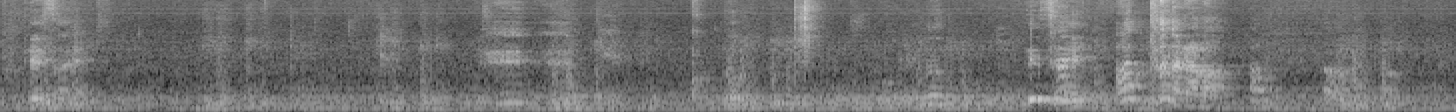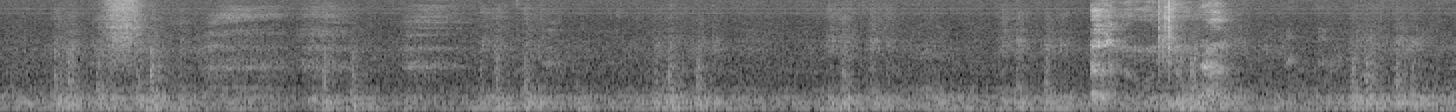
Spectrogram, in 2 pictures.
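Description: A man speaks with animation in a room with a slight echo.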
